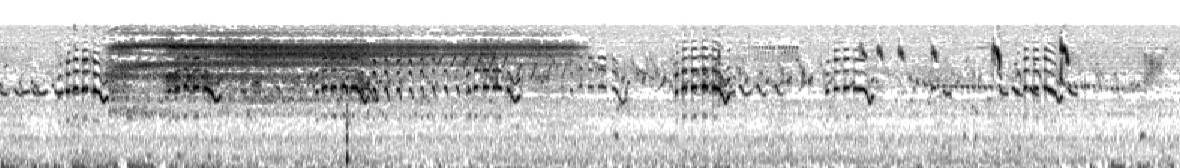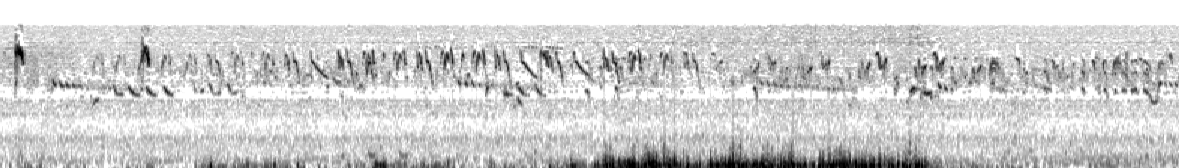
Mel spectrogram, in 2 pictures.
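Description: Several birds chirping and calling: a dense, overlapping chorus of chirps for the first several seconds, then scattered single calls and quick trills. Near the end a low rumbling noise comes in for a few seconds.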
